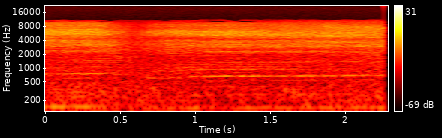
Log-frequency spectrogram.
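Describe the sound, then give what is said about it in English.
A motorbike drones past, its engine a steady, rough mechanical hum with a faint whine, fairly loud and continuous for a couple of seconds, with no voices over it. “like waiting for the motorbike to pass, for these initial sensations or bubblings, these very present feelings and experiences to settle down.”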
